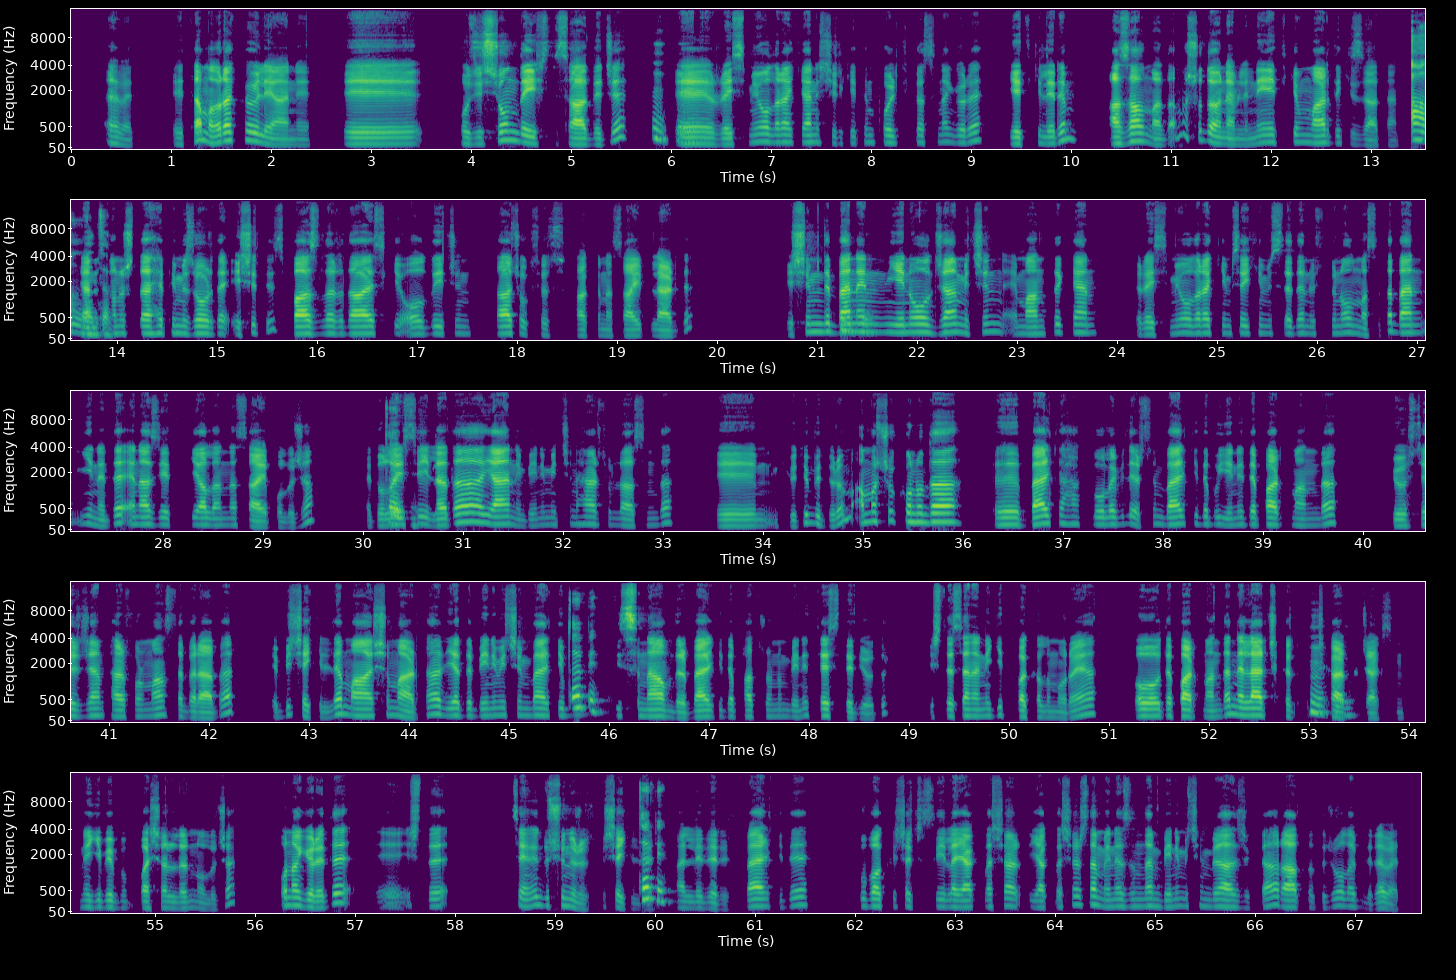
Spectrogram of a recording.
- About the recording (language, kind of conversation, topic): Turkish, advice, İş yerinde büyük bir rol değişikliği yaşadığınızda veya yeni bir yönetim altında çalışırken uyum süreciniz nasıl ilerliyor?
- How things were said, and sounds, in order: tapping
